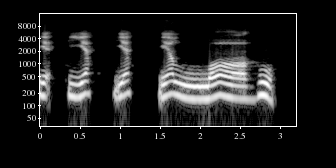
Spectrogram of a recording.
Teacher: ننتقل من فتحة الياء إلى تجديد اللام المغلظة في اسم الجلالة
